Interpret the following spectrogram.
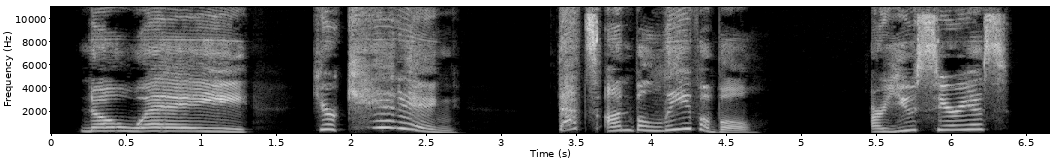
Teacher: Try saying them with emotion. Feel the rise in your voice when you express surprise.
